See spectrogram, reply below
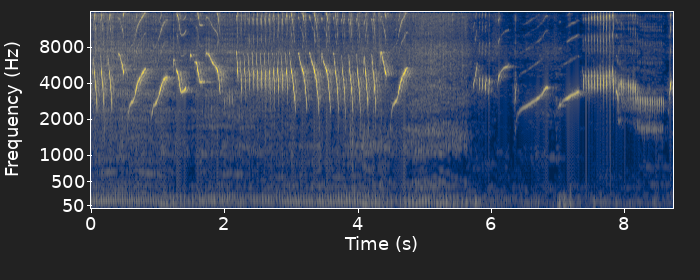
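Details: Canary in energetic long song, a master for young birds: fast trilled phrases and upslurred whistles over strong low droning background noise, followed by quieter separate whistled notes.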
